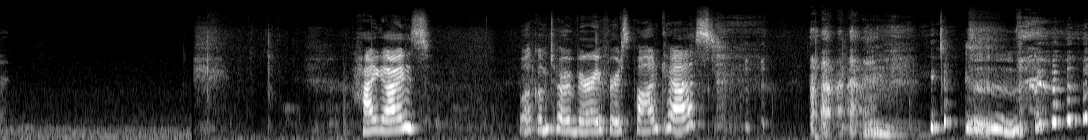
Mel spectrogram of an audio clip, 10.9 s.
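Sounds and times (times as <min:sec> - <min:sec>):
speech: 0:03.6 - 0:04.4, 0:05.2 - 0:07.3
person coughing from dirt in the throat: 0:08.1 - 0:10.4.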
